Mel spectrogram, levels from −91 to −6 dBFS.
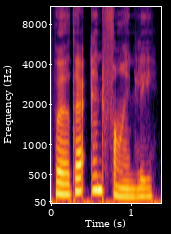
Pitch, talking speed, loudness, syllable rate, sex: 165 Hz, 130 wpm, -18 LUFS, 4.8 syllables/s, female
